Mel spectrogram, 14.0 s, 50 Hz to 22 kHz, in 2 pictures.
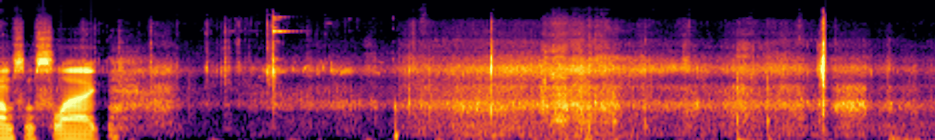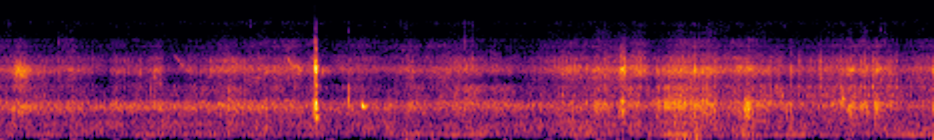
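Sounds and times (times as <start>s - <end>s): moving water: 8.0s - 14.0s
light ticks: 9.3s - 9.8s.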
